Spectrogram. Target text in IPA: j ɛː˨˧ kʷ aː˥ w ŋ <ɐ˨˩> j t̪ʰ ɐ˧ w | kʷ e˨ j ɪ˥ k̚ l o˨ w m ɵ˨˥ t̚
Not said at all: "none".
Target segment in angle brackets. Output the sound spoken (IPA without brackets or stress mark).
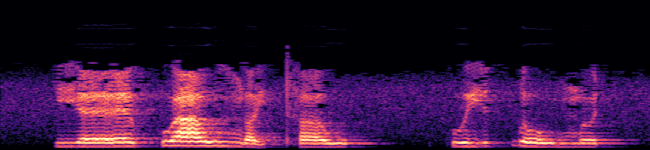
ɐ˨˩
